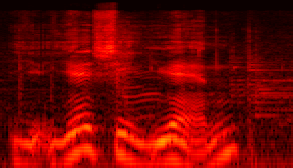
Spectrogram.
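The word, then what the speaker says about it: Ye Shiyuan: Ye Shi Yuan and Pan Yinu.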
